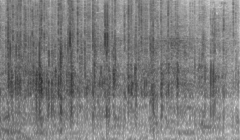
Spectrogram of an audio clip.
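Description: A crowd at a high school marching band event gives a round of applause, a short, fairly faint burst of clapping that stays even throughout.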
